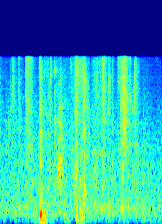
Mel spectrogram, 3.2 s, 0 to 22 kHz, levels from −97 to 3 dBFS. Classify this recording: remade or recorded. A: remade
